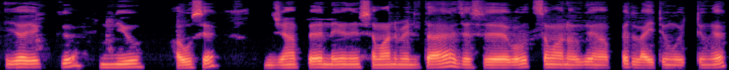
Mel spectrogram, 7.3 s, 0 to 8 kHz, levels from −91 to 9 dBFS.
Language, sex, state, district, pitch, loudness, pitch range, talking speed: Hindi, male, Bihar, Jahanabad, 125 Hz, -17 LUFS, 120-135 Hz, 175 wpm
